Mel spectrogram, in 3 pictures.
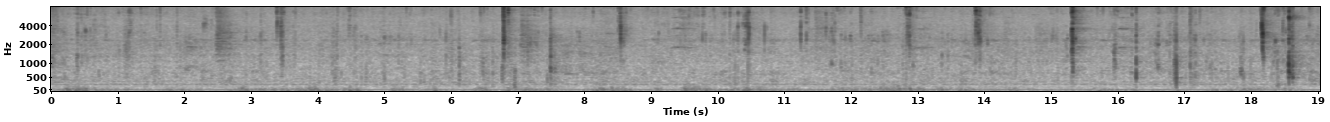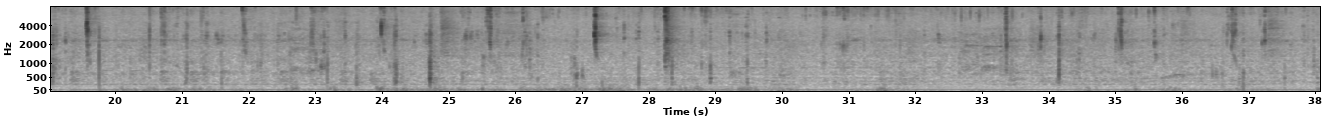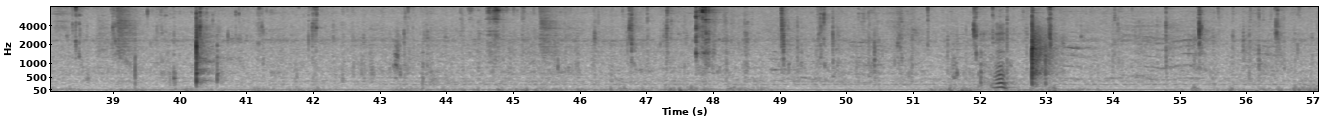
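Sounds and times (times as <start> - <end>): close chewing with wet clicks: 0.0 - 57.0
low steady hum: 0.0 - 57.0.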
